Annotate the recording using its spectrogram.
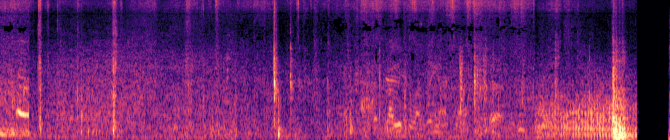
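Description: A few sharp knocks and clatter as gear is handled in the open back of a Jeep, over steady outdoor background noise with low voices. A loud thump comes just before the end.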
